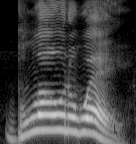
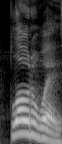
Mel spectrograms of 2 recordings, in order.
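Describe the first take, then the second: First: "Blown away" stretched slow and high, "Blown" hit hard; drawn-out emphasis. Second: Said in the usual way. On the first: Shown as a demonstration. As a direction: savor "Blown away" slowly, leaning on "Blown".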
